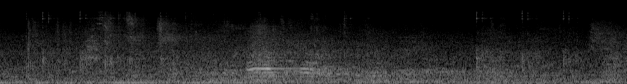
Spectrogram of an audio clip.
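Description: Light hollow clicks of a table tennis ball off bats, table and floor at the end of a rally and between points. A short shout comes about two and a half seconds in, over the murmur of the hall.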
